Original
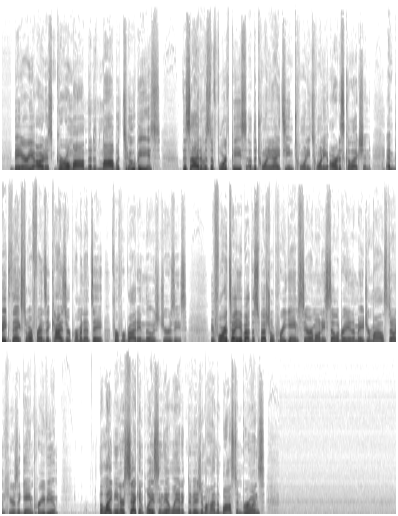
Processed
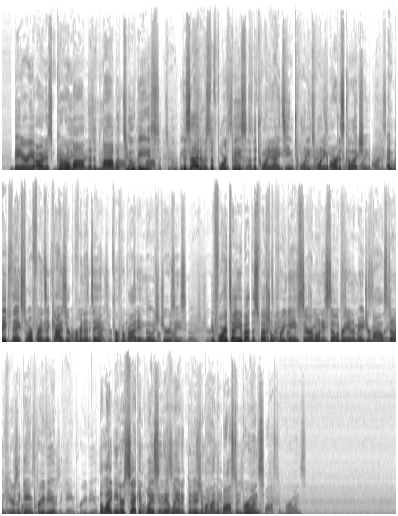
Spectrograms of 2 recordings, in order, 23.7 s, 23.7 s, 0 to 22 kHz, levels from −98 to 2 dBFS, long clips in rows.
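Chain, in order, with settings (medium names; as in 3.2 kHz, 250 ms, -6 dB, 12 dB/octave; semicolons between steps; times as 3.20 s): peaking EQ 100 Hz +8 dB 2.4 oct; on a send: delay 841 ms -15.5 dB; on the sum: trim +6 dB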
